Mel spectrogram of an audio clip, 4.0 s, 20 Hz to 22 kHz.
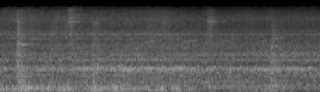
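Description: JR East HB-E300 series hybrid train running past as it pulls in. Its wheels clack over rail joints a few times over a low rumble, with a steady high tone throughout.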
